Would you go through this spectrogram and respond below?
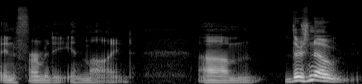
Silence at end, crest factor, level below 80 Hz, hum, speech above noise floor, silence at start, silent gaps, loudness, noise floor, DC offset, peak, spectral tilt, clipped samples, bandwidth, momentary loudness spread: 0.1 s; 20 dB; -56 dBFS; none; 31 dB; 0 s; none; -24 LUFS; -55 dBFS; under 0.1%; -6 dBFS; -5.5 dB/octave; under 0.1%; 15.5 kHz; 18 LU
